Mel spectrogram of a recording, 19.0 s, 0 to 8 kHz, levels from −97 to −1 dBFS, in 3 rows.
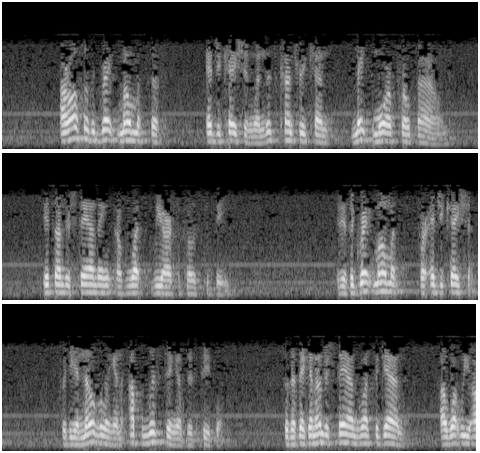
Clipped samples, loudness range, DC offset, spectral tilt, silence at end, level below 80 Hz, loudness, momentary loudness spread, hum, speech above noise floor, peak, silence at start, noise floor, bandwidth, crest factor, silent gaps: under 0.1%; 3 LU; under 0.1%; -12 dB/octave; 0 s; -62 dBFS; -20 LUFS; 12 LU; none; 30 dB; -4 dBFS; 0.75 s; -49 dBFS; 3.7 kHz; 16 dB; none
